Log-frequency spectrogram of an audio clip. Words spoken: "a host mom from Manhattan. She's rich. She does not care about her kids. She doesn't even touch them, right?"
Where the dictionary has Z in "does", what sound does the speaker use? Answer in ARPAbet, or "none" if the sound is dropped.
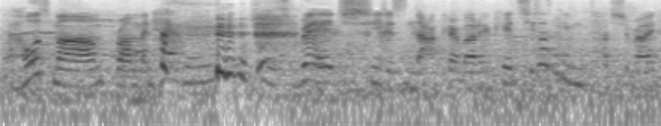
S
